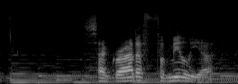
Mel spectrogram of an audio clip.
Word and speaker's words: Sagrada Familia: in Barcelona Sagrada how do you say it Sagrada Familia there we go yes it wrote that one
